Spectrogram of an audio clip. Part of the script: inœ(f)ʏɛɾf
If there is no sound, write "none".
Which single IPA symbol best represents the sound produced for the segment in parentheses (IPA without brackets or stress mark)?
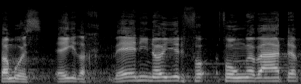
none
